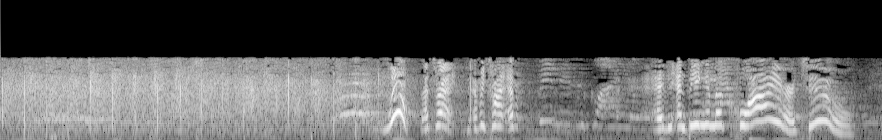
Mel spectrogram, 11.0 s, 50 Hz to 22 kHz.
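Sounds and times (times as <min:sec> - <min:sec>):
crowd applauding: 0:00.0 - 0:05.0
speech: 0:05.3 - 0:06.9, 0:08.2 - 0:10.8.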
